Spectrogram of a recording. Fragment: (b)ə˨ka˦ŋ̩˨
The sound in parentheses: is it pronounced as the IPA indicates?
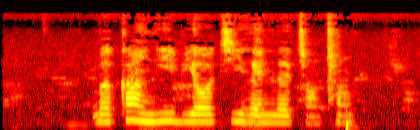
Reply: yes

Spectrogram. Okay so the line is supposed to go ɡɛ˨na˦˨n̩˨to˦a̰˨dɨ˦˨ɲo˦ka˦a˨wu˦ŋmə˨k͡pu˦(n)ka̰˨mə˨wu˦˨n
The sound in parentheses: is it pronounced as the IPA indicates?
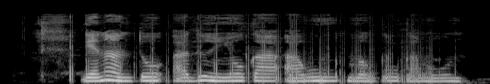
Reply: no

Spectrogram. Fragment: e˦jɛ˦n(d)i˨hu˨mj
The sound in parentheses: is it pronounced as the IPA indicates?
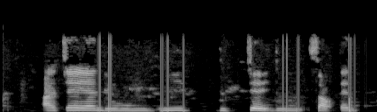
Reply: yes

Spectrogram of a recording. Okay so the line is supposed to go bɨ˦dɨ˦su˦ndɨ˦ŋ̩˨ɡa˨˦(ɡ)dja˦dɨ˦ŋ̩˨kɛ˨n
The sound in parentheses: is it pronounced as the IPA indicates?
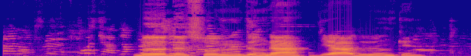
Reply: no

